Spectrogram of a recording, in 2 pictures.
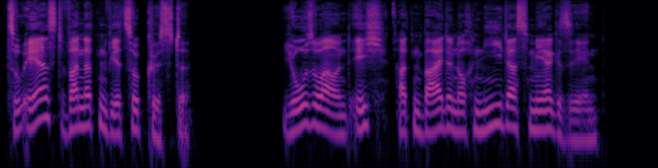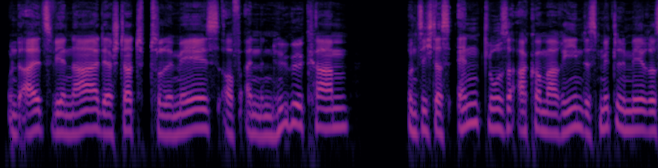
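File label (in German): Hörbuch Sprecher humorvoll erzaehlend, Stil: Humorvoll, erzählend, ironisch, lebendig, facettenreich; (Auszug)(Hörbuch); Christopher Moore - "Die Bibel nach Biff"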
